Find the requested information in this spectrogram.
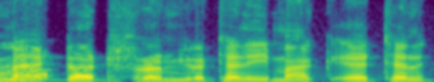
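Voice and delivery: put-on telemarketer in an Indian accent. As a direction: put on an Indian call-centre voice. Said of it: "that was a fucking amazing Indian accent".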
